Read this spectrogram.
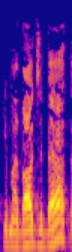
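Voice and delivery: normal talking voice

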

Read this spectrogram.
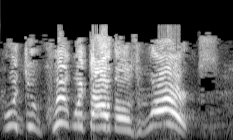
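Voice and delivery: high, loud, slow exasperated cry; loud, high, slow, fed-up cry; exasperated shout. Acted. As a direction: throw up your hands and shout it.

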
